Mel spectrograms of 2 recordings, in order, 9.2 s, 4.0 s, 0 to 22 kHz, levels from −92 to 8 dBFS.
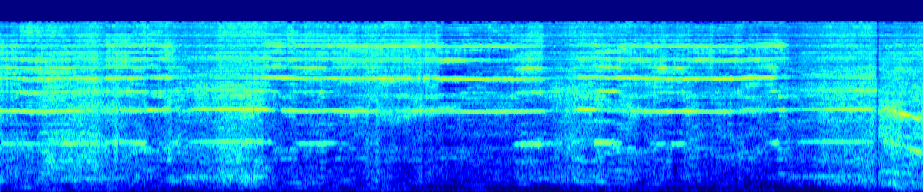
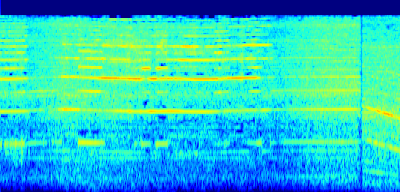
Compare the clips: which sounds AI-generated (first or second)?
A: first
